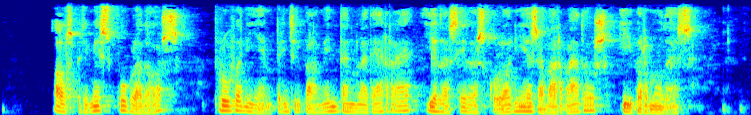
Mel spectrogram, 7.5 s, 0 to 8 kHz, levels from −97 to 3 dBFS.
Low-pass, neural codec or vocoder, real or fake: 7.2 kHz; none; real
